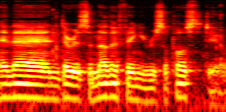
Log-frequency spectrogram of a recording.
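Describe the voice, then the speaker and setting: Fairly low male voice over noticeable background noise. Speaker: gaming streamer. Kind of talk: casual livestream chat. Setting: live stream. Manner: slurred speech; halting.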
